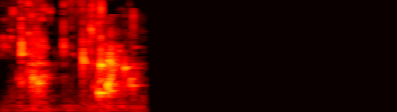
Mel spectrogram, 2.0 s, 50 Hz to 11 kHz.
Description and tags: Two Drips 001
Drip, Dripping, Game, Lake, Movie, River, Run, Running, Sea, Slap, Splash, Water, Wet, aqua, aquatic, bloop, blop, crash, marine, pour, pouring, wave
